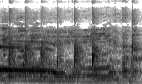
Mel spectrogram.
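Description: Hands clapping at a steady pace, about four claps a second. A voice holds one long note over the claps until a little under a second in.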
